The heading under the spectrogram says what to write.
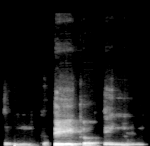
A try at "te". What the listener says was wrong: Long E, make sure you drag it, take.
